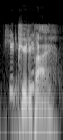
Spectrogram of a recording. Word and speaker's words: PewDiePie: PewDiePie. – Okay. I was wondering. PewDiePie. – First time I saw it, I thought it was PewDiePie, and I was like, what the fuck is this? – PewDiePie.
